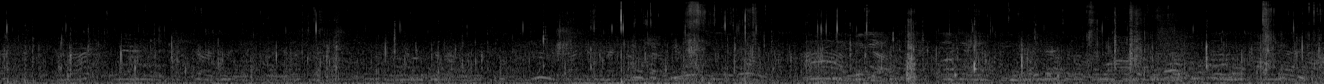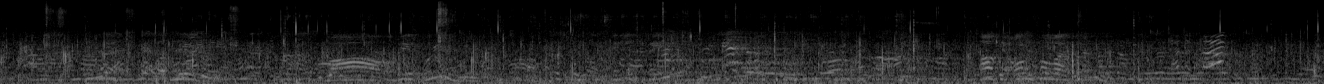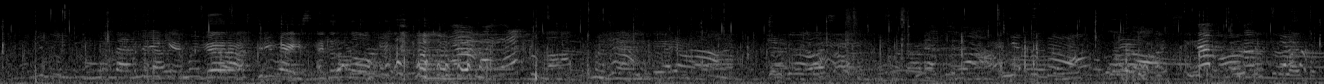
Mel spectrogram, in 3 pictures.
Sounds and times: walking together with a little girl 0.0 - 39.7

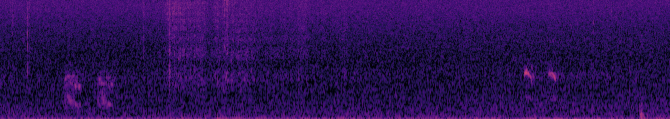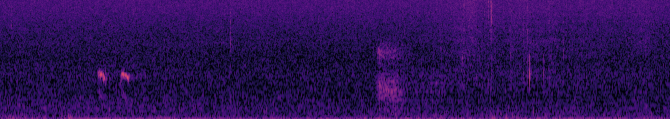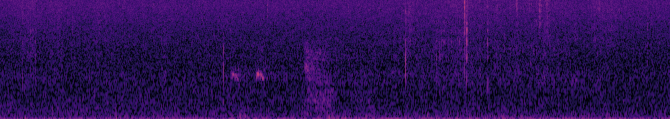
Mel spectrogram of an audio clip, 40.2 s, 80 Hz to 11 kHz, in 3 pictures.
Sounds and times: shuffling a little in the dry red and brown leaves 3.2 - 6.2

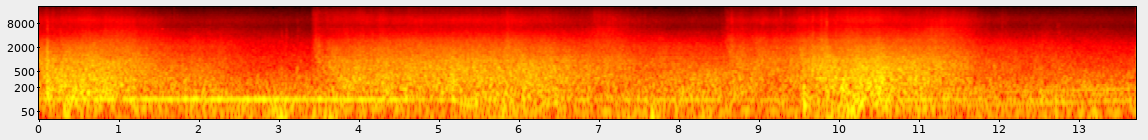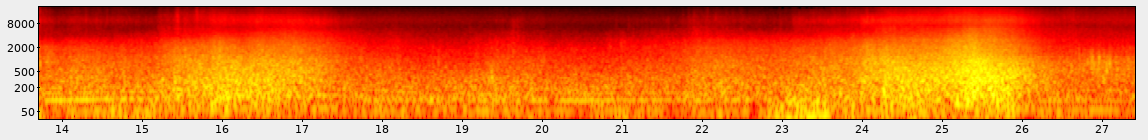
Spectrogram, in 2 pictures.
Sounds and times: waves 0.0 - 27.4

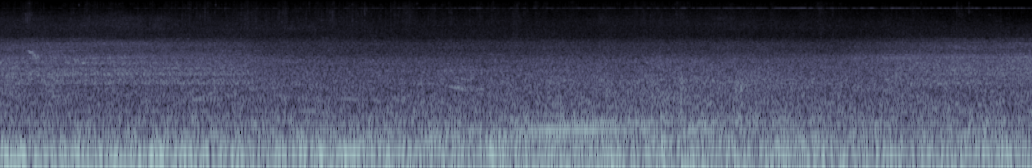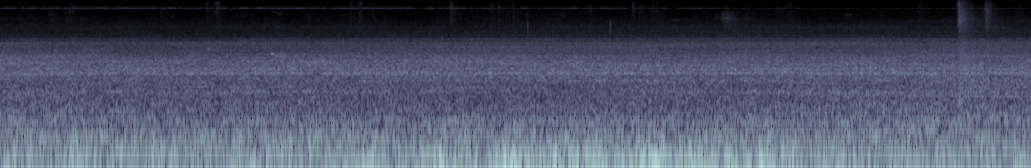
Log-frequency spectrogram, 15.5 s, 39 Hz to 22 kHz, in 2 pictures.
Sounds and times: Traffic Sound 0.0 - 11.2
walking in the Street 0.0 - 15.4

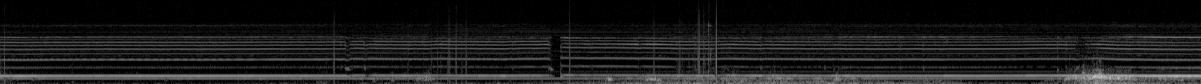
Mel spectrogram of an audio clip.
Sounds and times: displaying hoverfly 4.3 - 12.0
Sound inside the rail 5.7 - 12.0

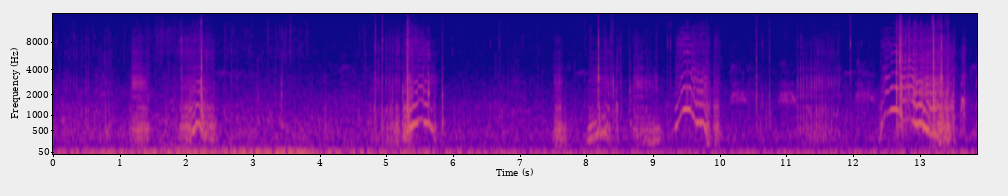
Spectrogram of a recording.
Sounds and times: damaged tree swaying in the wind 0.0 - 13.8

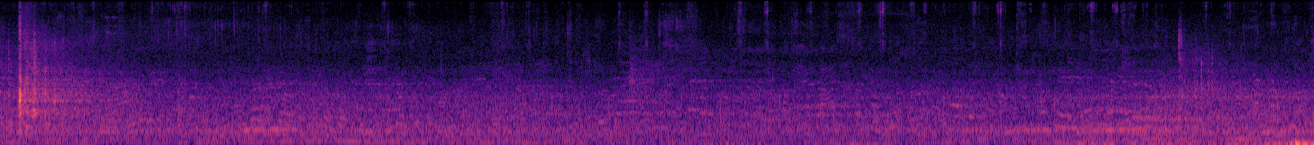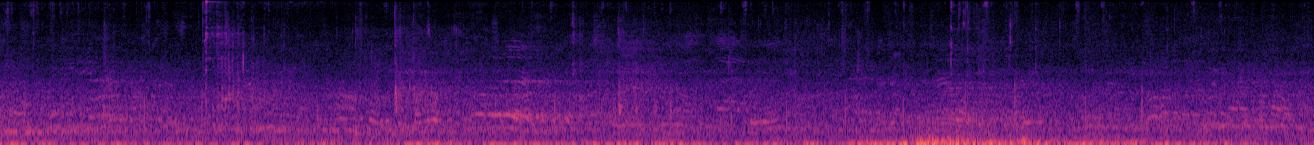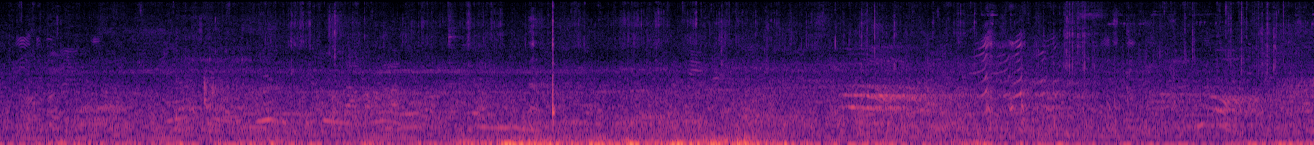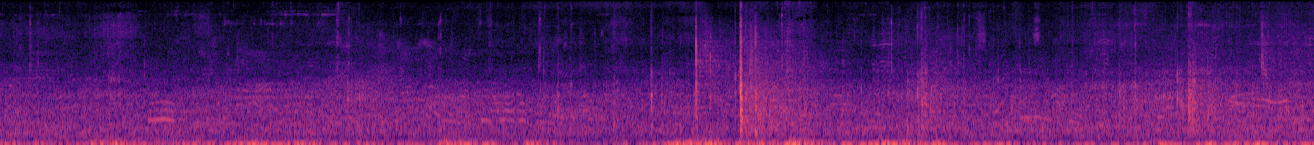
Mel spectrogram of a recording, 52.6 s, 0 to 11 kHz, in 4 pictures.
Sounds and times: skaters 0.0 - 52.5

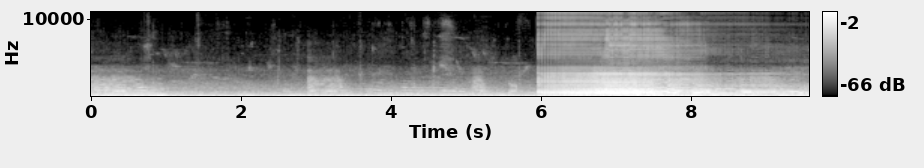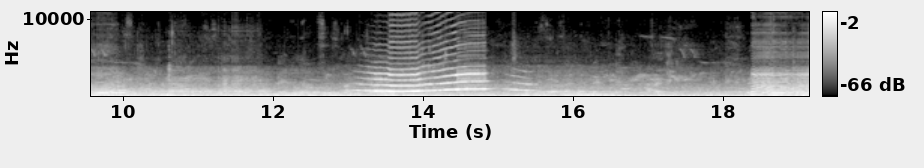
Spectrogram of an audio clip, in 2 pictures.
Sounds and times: squeeking landing stage 6.0 - 9.7

